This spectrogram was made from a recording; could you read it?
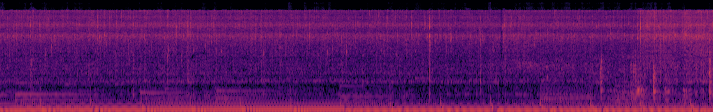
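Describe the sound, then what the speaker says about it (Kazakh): Garlic and onion frying in hot oil in a pot, a steady soft sizzle with faint stirring clicks scattered throughout, continuous and fairly quiet with no talking. "қазанымызға құйып, аздап сарымсағымызды қуырып аламыз."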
